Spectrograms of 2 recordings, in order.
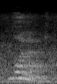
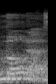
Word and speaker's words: Mona: They could say, Muna. Muna. See, it's easy. White people, Muna. It's easy. It's not Mona.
